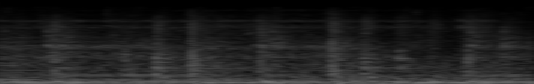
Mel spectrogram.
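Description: Horse in the video game Red Dead Redemption, with steady clip-clop of hooves and a whinny rising over continuous low rumble, busy and fairly loud throughout.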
